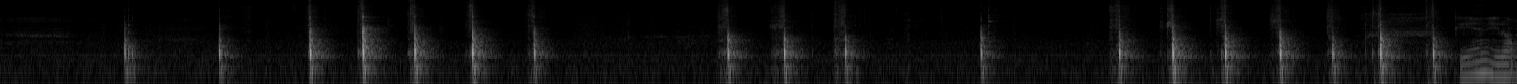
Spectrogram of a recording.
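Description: Chef's knife dicing green tomatoes on a wooden cutting board: sharp knocks of the blade striking the board, in uneven runs of several cuts with short pauses between them.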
